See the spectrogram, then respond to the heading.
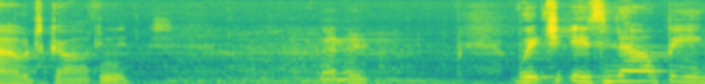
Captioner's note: audience laughs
